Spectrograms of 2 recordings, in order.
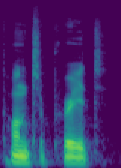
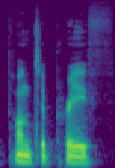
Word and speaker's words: Pontypridd: We both messed up there, Ash, because we both said Pontypridd. It's Pontypridd.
